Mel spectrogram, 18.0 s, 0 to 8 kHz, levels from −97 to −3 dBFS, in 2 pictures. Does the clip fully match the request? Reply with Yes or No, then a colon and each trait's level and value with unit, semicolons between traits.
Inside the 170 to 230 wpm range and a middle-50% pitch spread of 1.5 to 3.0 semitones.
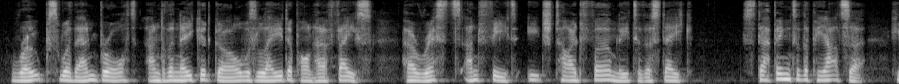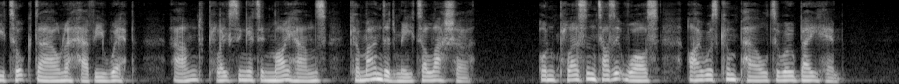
Yes: average, 185 wpm; average, 2.7 semitones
